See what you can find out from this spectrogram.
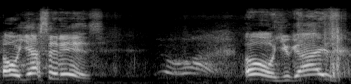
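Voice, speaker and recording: A man's voice: high-pitched, takes it slowly. Teasing man filming a prank. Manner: teasing, laughing. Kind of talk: casual home-video banter. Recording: noisy home video.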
